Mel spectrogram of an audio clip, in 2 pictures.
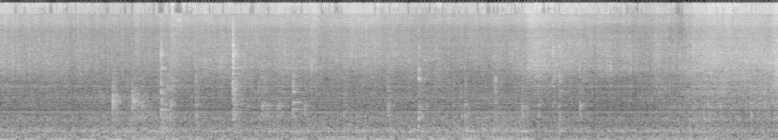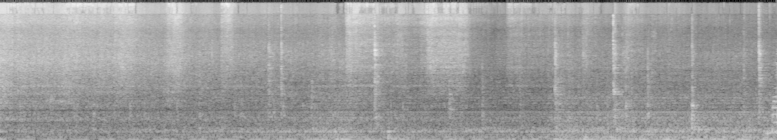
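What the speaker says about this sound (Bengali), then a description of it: "মুগ চাল সব কষানো হয়ে গেছে সুন্দর গন্ধ বেরিয়েছে এবার আমি এর মধ্যে পেঁয়াজ ভাজা আলু ভাজাগুলোকে দিয়ে দিচ্ছি" Fried onions and potatoes stirred into sizzling mung dal and rice for muri ghonto, a steady close frying hiss with continuous scraping stir strokes throughout, no voices.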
